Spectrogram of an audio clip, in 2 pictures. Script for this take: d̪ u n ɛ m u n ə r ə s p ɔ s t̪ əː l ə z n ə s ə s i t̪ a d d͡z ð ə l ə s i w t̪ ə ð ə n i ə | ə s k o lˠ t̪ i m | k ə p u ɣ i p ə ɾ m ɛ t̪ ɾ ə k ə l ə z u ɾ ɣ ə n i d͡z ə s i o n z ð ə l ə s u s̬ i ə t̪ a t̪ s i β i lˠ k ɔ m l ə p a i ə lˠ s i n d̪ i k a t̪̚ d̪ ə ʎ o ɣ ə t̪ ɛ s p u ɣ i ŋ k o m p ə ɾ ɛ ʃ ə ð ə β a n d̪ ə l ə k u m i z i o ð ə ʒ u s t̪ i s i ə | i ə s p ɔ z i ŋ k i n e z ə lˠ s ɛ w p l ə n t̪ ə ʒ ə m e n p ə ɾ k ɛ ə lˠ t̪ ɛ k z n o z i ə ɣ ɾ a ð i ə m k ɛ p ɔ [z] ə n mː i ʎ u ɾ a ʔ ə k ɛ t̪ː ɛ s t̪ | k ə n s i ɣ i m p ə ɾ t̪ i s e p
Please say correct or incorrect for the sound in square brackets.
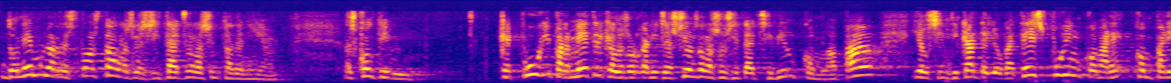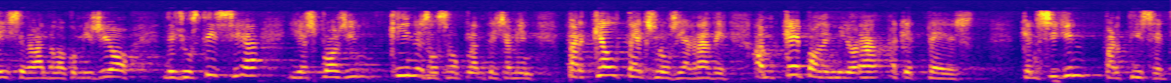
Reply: incorrect: ð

